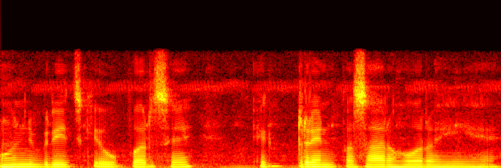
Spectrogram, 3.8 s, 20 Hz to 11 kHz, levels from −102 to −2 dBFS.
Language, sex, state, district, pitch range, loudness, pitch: Hindi, male, Bihar, Araria, 120-140 Hz, -25 LUFS, 135 Hz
